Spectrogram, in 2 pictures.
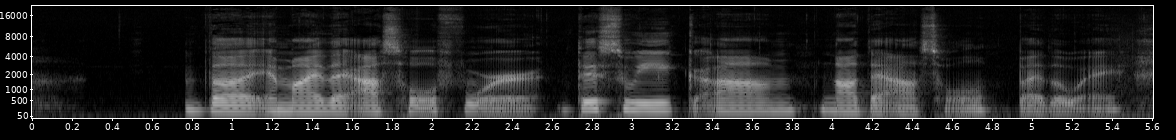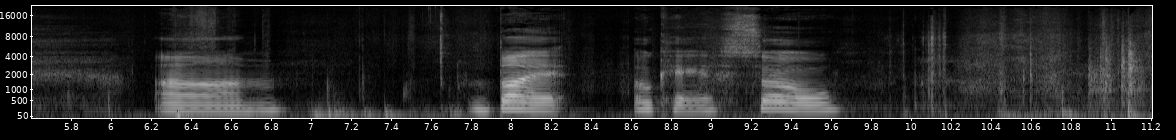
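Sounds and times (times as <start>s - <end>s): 
speech: 0.8s - 7.2s, 7.8s - 10.4s
paper being handled: 5.4s - 11.1s.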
